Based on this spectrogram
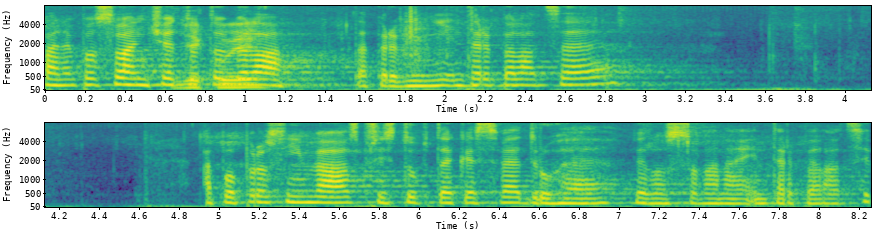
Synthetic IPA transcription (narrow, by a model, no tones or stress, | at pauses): panɛpo̞slaɲt͡ʃɛt̪ot̪obɪlat̪apr̩vɲiːɪnt̪ɛɾpɛlat͡sɛ | ʔapo̞pɾo̞siːmvaːspr̥ɪst̪upt̪ɛkɛsvɛːd̪ɾuɦɛːvɪlasovanɛːʔɪnt̪ɛɾpɛlat͡sɪ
